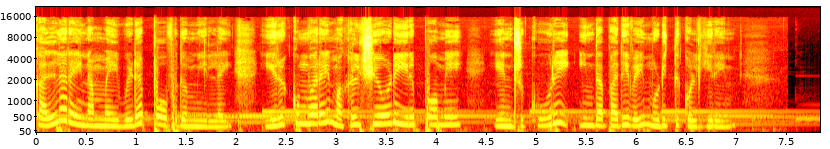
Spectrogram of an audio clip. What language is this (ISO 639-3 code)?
tam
